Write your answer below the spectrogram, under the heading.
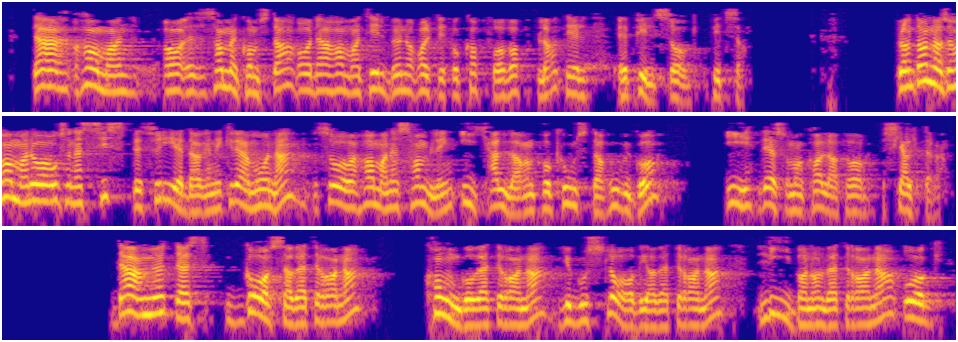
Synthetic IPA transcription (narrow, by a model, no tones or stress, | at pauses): d̪̥æːɾɦɑɾmɑn | sɑmːənkʰɔmst̪əɔd̪æːɾɦɑɾmɑnt̪ʰɪlbʉnːəɑlt̪iːd̪fɔkʰɑfːəɔʋɑplɑt̪ʰɪlpʰɪlsɔːɡpɪt̪sɑ | b̥lɑnt̪ɑnːət̪sɔhɑɾmɑnd̪oːɔksɔd̪ɛnsɪst̪əfɾeːd̪ɑːɡənɪkʰʋæːɾmoːnəsɔɦɑɾmɑnɛnsɑmlɪŋɪçɛlːəɾənpʰɔkʰuːnst̪ɑːɦuːʋəd̪ɡoːɾ | ɪd̪ɛsɔmːɑnkʰɑlːəɾfɔɾsjɛlt̪əɾə̰ | d̪æːɾmøːt̪əsɡɑːsɑʋɛt̪əɾɑːnəɾ | kʰɔŋɡʊʋɛt̪əɾɑːnəɾjʉɡʊslɑːʋɪɑʋɛt̪əɾɑːnəɾliːbɑnɔnʋɛt̪əɾɑːnəɾoːɡ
